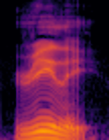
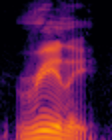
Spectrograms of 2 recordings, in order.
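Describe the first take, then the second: First: The R is flat and sounds weak and unrounded. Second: The R is flat and sounds weak and unrounded.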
